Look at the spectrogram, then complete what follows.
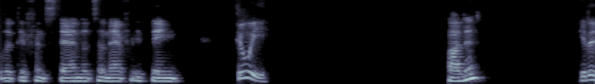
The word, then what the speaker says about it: Shoei: Shoei. Pardon? Get a shoei.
